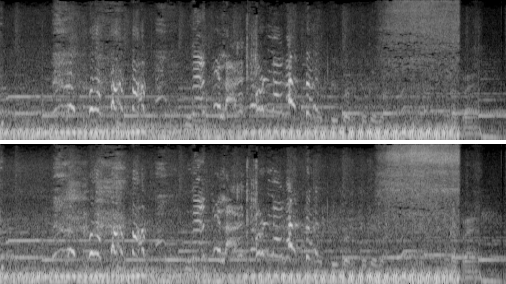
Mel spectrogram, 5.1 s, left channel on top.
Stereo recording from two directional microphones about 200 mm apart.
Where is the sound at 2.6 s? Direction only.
35° right (ahead or behind).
